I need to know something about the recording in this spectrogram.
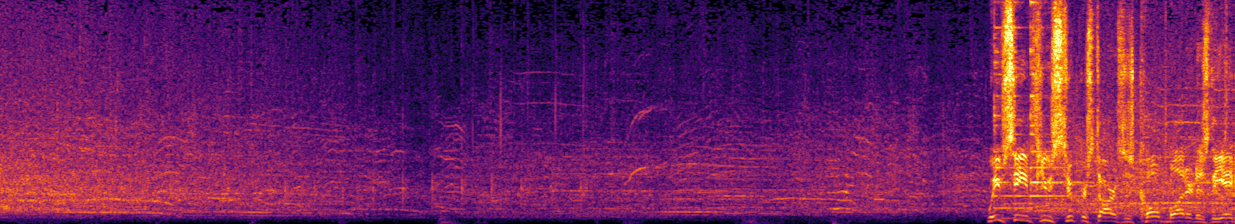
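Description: A large crowd cheers and murmurs in a big echoing arena.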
